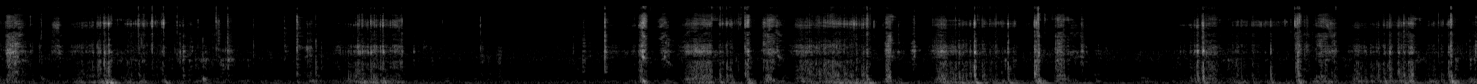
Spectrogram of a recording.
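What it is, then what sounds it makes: Dry soap bar scraped. Quiet, bright scraping and crisp crackling as a metal knife shaves the edge of a solid, dry orange soap bar into flakes. Bursts of fine scratching come in uneven runs with short pauses between them, and the sound stays mostly high and dry with little low end.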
